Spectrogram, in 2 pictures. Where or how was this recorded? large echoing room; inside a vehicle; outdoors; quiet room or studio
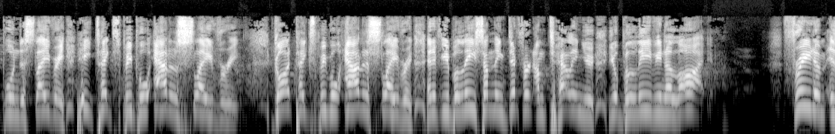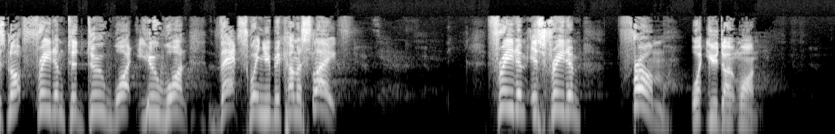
large echoing room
